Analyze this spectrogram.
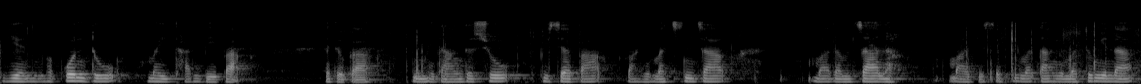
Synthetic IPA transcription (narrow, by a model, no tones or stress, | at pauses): jenmɐkondumɐjtʰanbibɐ̰ː | duɡɐnumidaŋdɐsub̥id͡ʒɐbɐmaɡimɐt͡ʃind͡ʒak | mɐɾɐmt͡ʃanɐmaɡisɐhimɐtaŋɡimɐtuŋinɐ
